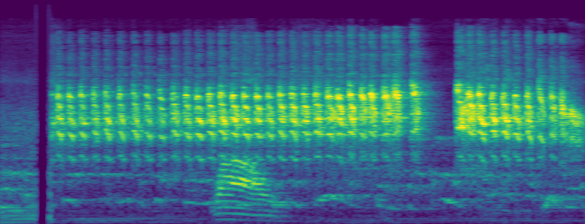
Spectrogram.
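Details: White-rumped shama in a rough-style song used as a lure to stimulate other birds to sing: a fast, harsh, buzzy chatter repeated about three times a second. A low, wavering, nasal note comes in midway.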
